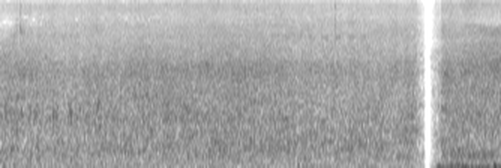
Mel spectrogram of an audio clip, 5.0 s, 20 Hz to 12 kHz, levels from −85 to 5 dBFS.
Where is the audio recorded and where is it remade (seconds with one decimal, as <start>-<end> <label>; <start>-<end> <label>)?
0.0-1.6 recorded; 1.6-2.4 remade; 2.4-3.7 recorded; 3.7-4.6 remade; 4.6-5.0 recorded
